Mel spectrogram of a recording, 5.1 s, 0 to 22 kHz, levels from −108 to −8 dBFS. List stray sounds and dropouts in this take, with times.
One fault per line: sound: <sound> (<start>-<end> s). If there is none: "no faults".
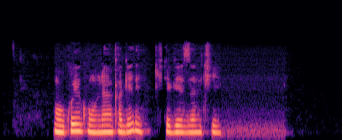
no faults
